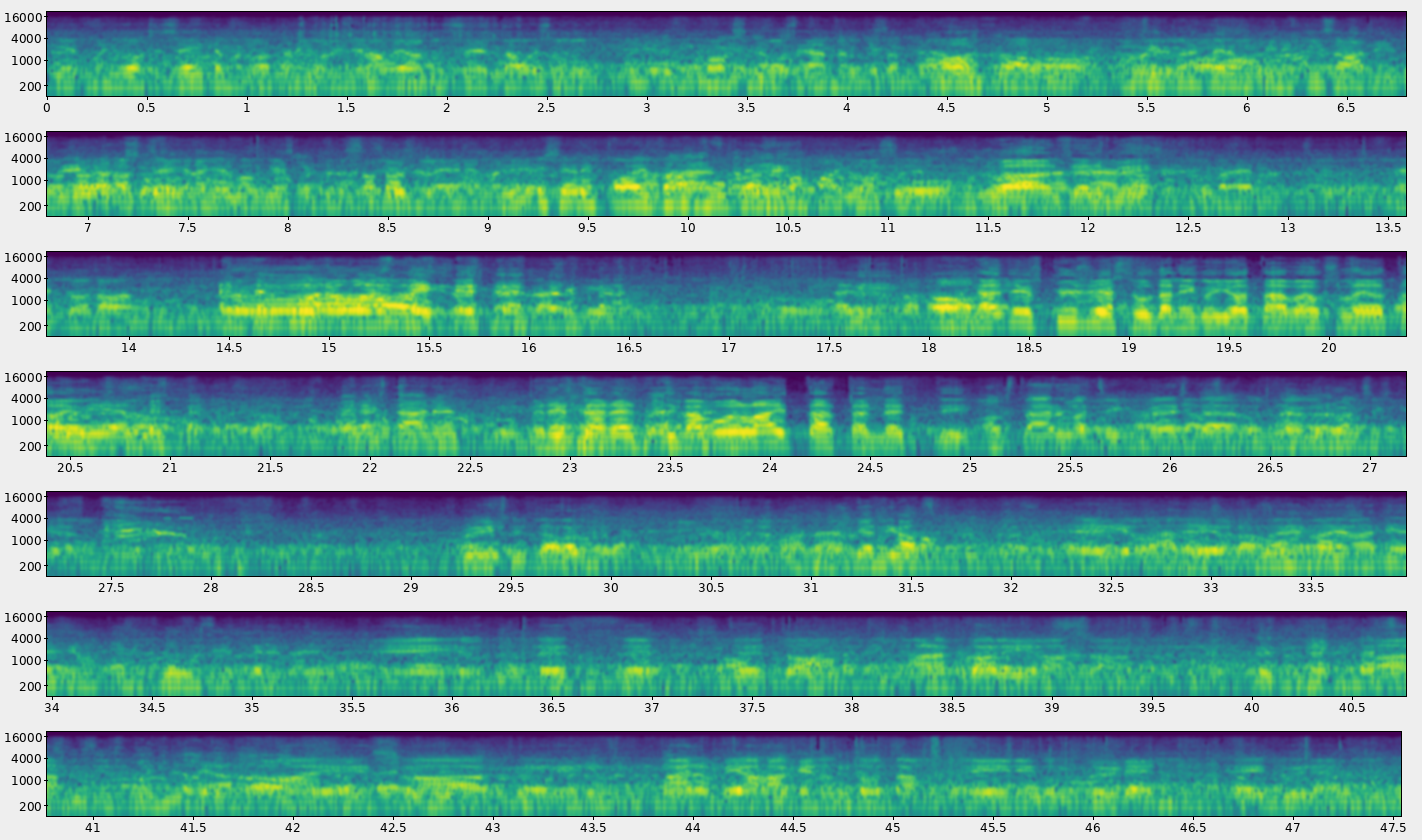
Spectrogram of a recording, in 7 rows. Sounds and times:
Outside, urban or manmade: 0:00.0 - 0:47.5.

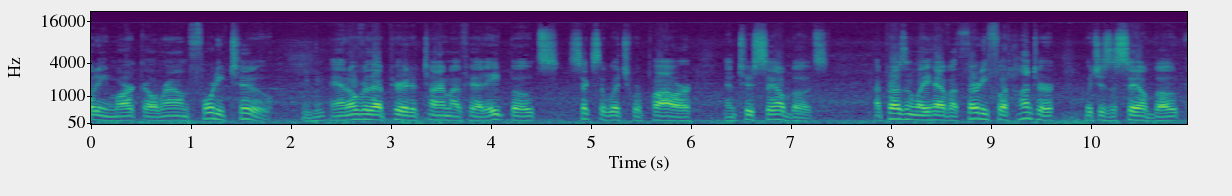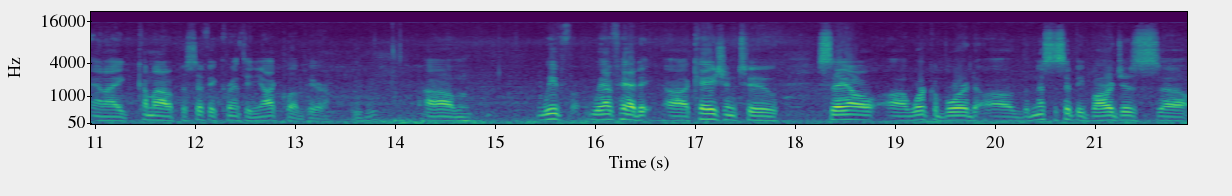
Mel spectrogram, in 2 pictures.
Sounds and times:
Speech: 0:00.0 - 0:14.8, 0:15.4 - 0:21.9.

